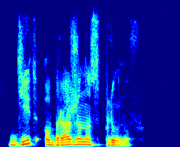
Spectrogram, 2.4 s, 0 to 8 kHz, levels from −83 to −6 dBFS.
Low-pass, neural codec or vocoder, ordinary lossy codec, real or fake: 7.2 kHz; none; Opus, 24 kbps; real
